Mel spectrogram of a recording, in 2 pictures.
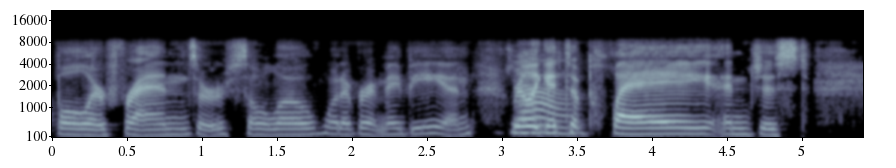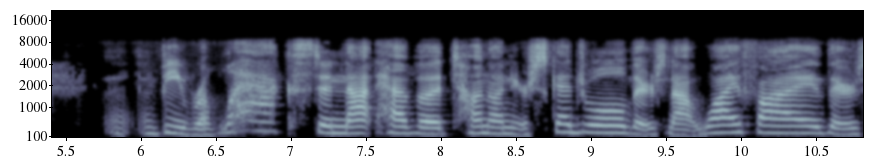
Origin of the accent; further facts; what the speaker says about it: Creve Coeur, Missouri, United States; I grew up in the St. Louis area, kind of in Creve Coeur.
